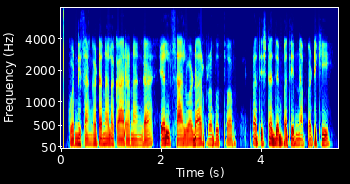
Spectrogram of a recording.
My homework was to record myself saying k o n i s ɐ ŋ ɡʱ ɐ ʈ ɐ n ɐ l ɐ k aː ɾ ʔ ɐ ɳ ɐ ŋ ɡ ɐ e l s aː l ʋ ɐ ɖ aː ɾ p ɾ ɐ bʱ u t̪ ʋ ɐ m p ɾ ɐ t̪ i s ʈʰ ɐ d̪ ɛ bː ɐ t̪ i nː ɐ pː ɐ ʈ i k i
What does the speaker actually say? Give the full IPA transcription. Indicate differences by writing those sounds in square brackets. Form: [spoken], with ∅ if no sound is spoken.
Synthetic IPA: k o [nː] i s ɐ ŋ ɡʱ ɐ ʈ ɐ n ɐ l ɐ k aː ɾ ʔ ɐ ɳ ɐ ŋ ɡ ɐ e l s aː l ʋ ɐ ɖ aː ɾ p ɾ ɐ bʱ u t̪ ʋ ɐ m p ɾ ɐ t̪ i [ʂ] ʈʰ ɐ d̪ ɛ bː ɐ t̪ i nː ɐ pː ɐ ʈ i k i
